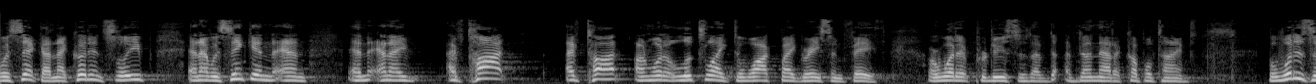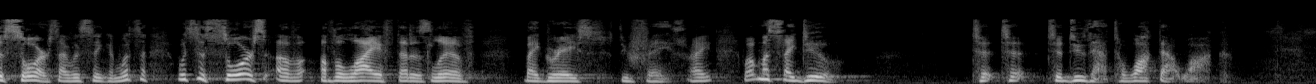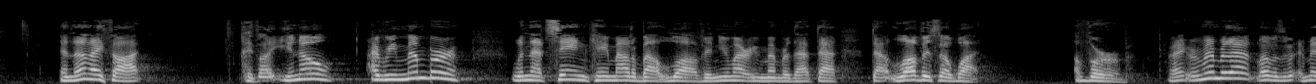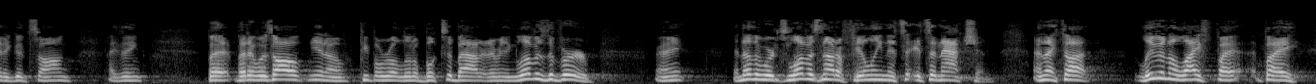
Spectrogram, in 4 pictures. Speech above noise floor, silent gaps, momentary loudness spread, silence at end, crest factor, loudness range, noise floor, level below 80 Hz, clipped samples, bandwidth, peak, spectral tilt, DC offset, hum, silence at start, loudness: 43 dB; none; 13 LU; 0.15 s; 18 dB; 6 LU; -62 dBFS; -62 dBFS; under 0.1%; 8.8 kHz; -2 dBFS; -6 dB/octave; under 0.1%; none; 0 s; -20 LUFS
